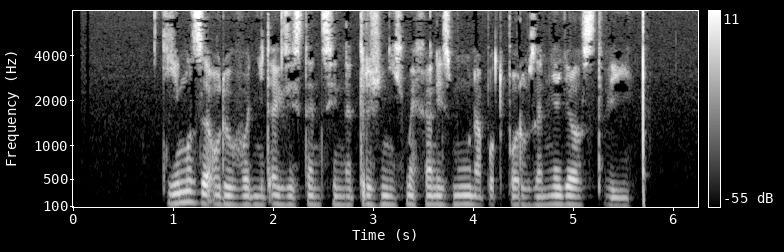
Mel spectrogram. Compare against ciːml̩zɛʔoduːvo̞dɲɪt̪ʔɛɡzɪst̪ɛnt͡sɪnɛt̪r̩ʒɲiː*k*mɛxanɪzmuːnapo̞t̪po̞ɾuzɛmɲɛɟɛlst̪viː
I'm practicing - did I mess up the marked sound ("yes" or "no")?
yes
